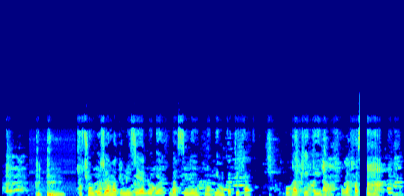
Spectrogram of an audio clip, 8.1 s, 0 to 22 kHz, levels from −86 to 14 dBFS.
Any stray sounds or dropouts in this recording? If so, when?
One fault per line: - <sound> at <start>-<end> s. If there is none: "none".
- throat clearing at 0.7-1.3 s
- dropout at 7.2-7.3 s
